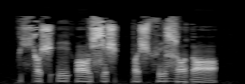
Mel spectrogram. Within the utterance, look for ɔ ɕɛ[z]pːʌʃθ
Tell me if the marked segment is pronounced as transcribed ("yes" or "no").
no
